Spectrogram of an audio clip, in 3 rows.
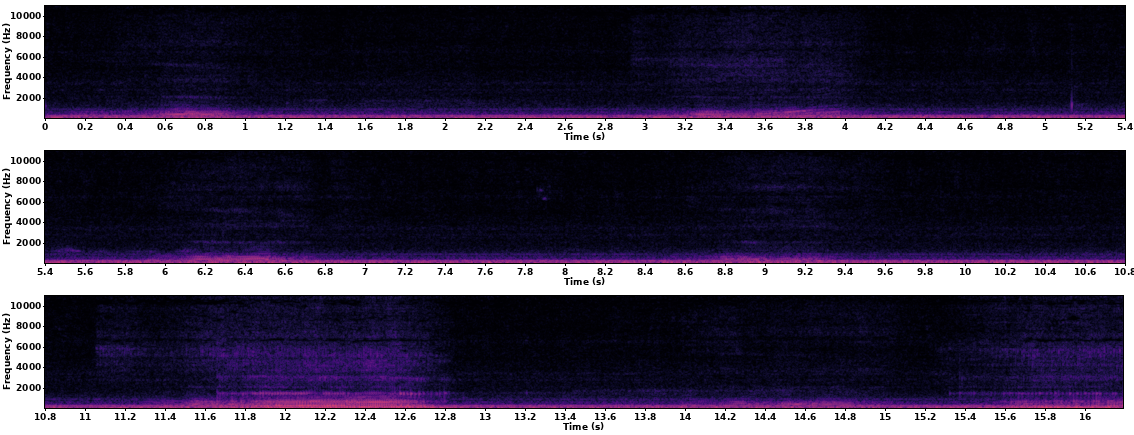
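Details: Adult female snoring with mouth open, audio only: rough, fluttering snores with each breath, about 20 a minute, over a steady low hum of room noise.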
